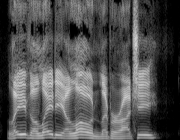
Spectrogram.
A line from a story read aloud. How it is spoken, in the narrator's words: from Chris a shouted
